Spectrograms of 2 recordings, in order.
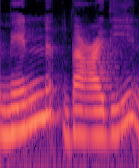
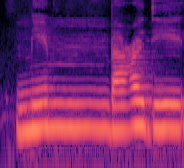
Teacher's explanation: So for example, if we have the word Min Ba'adi, Noon is going to be from the tongue. And then I'm going to switch this letter Noon into a letter Meem. · Shown in: second take · Term: Iqlab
